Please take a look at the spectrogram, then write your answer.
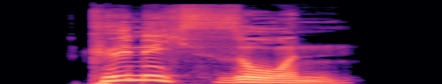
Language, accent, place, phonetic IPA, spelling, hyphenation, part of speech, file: German, Germany, Berlin, [ˈkøːnɪçsˌzoːn], Königssohn, Kö‧nigs‧sohn, noun, De-Königssohn.ogg
- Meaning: prince, king's son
